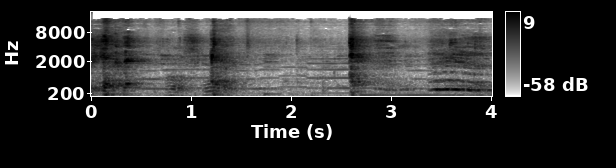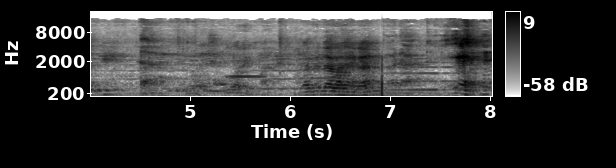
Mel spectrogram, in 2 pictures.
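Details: Night-time coughing in a thin person (said to have a thin body).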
